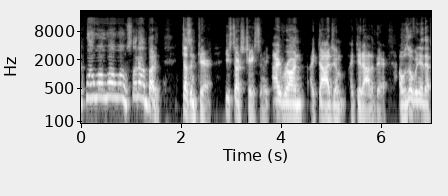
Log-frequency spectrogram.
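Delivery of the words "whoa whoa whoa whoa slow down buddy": very high-pitched string of whoas; mock alarmed protest. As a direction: imitate frantically calling off an attacker. Retelling his plea to attacker.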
